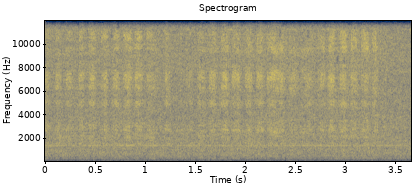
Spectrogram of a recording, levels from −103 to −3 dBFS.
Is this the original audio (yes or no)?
yes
